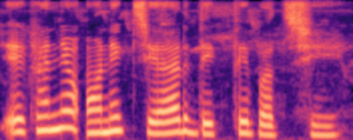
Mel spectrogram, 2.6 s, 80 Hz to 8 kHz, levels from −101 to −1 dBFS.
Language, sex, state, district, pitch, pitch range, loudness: Bengali, female, West Bengal, Cooch Behar, 240 Hz, 215-270 Hz, -12 LUFS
